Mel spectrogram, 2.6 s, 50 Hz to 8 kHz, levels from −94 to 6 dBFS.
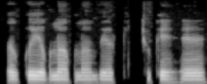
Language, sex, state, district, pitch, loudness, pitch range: Hindi, male, Bihar, Araria, 115 Hz, -16 LUFS, 115-120 Hz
